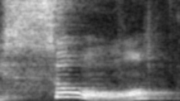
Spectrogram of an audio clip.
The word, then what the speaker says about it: saw: it's annoying so actually saw feels like it should rhyme with door right it's the same sound so door look at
